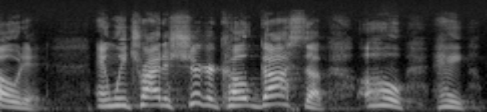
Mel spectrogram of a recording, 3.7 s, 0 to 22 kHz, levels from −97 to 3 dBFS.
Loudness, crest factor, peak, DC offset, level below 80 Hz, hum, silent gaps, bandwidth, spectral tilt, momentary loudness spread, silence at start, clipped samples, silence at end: -33 LUFS; 18 dB; -16 dBFS; under 0.1%; -86 dBFS; none; none; over 20 kHz; -2.5 dB/octave; 10 LU; 0 s; under 0.1%; 0.2 s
